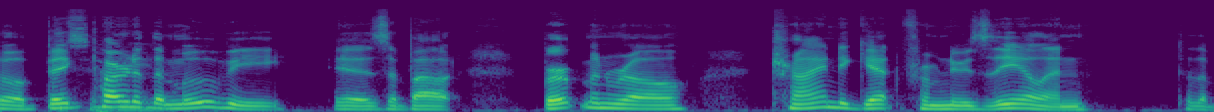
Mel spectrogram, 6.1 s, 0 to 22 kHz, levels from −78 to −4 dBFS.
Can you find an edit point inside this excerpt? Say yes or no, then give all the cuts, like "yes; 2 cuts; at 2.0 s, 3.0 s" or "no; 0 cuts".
no; 0 cuts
